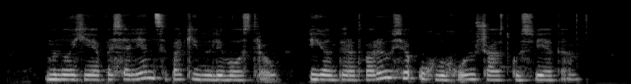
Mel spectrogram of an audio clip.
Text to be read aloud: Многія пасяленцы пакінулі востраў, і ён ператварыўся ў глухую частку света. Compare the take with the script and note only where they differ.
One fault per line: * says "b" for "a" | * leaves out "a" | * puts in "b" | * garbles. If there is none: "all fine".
all fine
